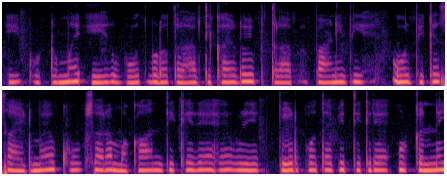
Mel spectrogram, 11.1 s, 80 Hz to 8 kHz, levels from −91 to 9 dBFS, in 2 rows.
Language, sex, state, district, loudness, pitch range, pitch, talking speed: Marwari, female, Rajasthan, Nagaur, -25 LUFS, 220-235 Hz, 230 Hz, 180 wpm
